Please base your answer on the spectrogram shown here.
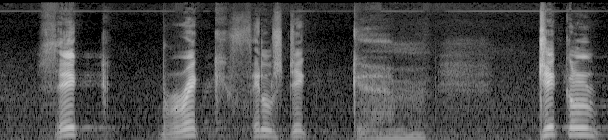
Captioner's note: reciting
